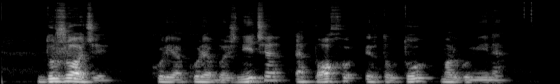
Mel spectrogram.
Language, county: Lithuanian, Kaunas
